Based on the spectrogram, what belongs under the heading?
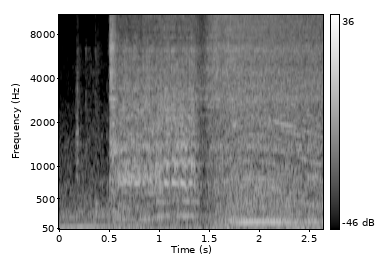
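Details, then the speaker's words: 1997 Toyota Century V12 cold start after sitting 2 days. Brief crank, then it fires right up into a smooth, quiet, even idle with no misfire or knock. Normal cold start, no issues. "that is the exact sound you will always hear. Nothing beefy. You know, your image of a V12 firing up, that's a cold start. It hasn't started in 2 days. Fired right up, there's no issues."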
